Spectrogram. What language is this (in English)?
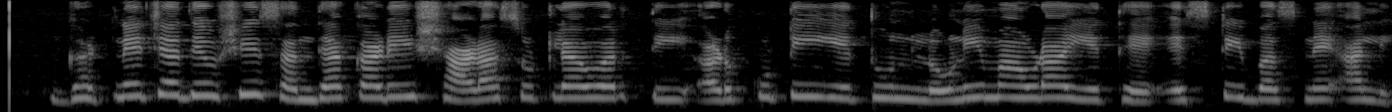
Marathi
